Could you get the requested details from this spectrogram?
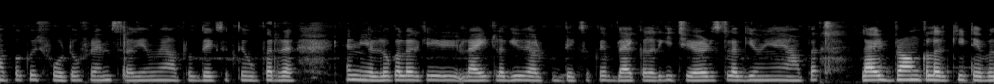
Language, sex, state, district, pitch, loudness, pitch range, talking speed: Hindi, female, Chhattisgarh, Rajnandgaon, 195 Hz, -27 LUFS, 185-200 Hz, 255 wpm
